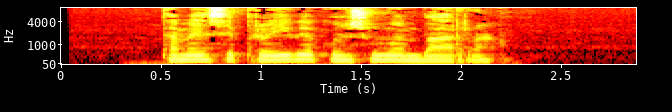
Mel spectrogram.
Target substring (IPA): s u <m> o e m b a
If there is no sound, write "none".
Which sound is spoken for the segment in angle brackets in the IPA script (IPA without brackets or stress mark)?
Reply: m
